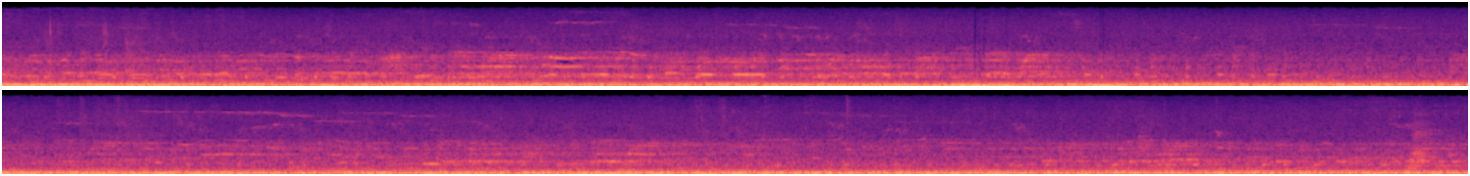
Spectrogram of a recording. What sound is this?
In a country in the south of France, a festive noise was picked up by my microphone off!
